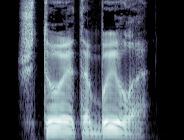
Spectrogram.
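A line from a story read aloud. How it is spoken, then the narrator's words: Plain. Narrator (Russian): спросил он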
